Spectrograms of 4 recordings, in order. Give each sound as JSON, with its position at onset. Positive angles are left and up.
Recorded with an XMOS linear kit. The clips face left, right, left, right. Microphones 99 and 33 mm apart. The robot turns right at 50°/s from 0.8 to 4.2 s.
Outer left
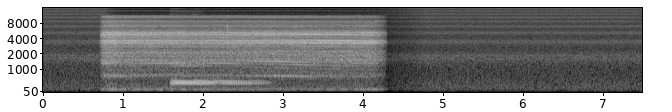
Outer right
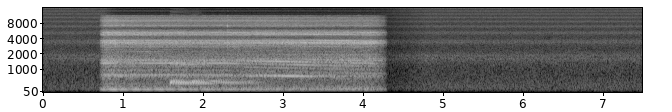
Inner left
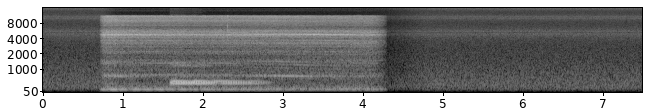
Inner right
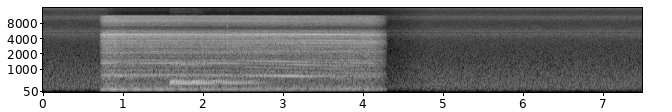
{"t": 1.6, "sound": "an alarm", "azimuth_deg": -140, "distance_m": 7.0}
